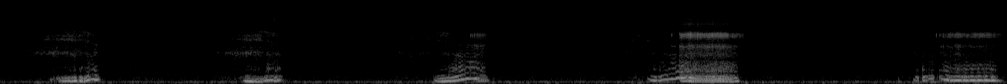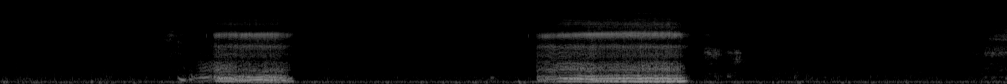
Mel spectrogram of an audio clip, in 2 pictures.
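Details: Pet Corgi sleeping soundly and snoring heavily, a long series of low rasping, fluttering snores every two seconds or so, growing longer and louder toward the end, in a quiet room.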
